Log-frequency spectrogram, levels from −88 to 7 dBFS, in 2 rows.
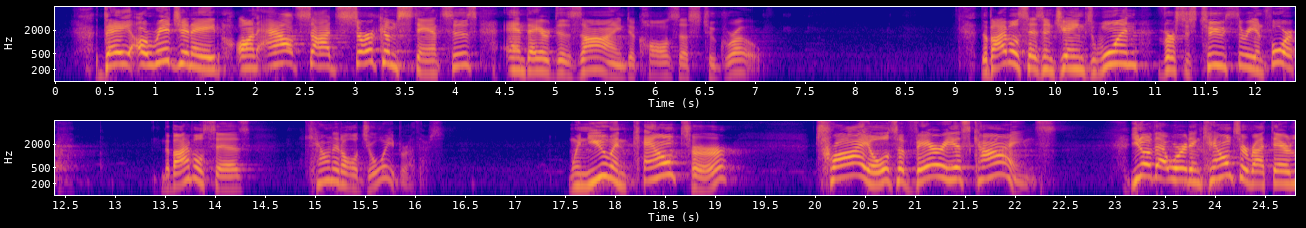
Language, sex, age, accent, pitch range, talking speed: English, male, 40-59, American, 220-295 Hz, 115 wpm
